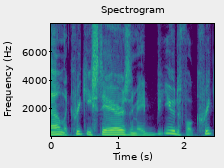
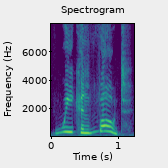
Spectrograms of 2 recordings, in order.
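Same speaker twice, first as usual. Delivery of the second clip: excited idea; slower than usual. Acted.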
